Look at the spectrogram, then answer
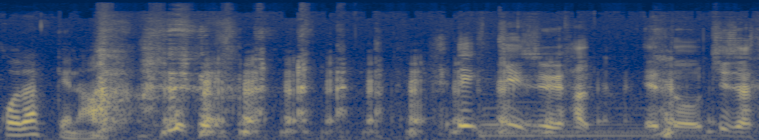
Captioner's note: laughing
